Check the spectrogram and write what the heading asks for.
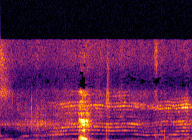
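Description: A cat meowing, with a short, sharp call about a second in and a thin, drawn-out high call after it.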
